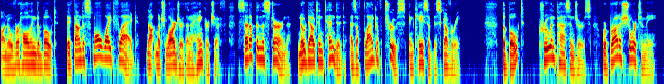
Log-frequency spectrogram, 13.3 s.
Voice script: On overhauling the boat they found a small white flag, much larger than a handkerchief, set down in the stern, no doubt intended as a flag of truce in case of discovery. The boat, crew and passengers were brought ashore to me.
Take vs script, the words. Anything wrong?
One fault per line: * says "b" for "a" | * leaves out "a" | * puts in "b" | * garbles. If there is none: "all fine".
* puts in "not"
* says "up" for "down"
